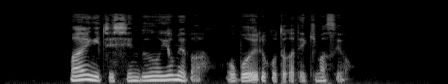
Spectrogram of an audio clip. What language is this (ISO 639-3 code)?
jpn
